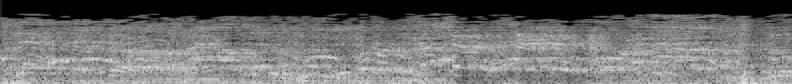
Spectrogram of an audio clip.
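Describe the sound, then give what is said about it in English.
A dense, restless crowd fills the scene with overlapping voices and chatter, occasional taunts and angry shouts breaking through the steady hubbub, all fairly loud throughout; the crowd is angry at a police chief, with a couple of police squad cars present. “you can hear the occasional taunts and angry shouts from the crowd.”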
